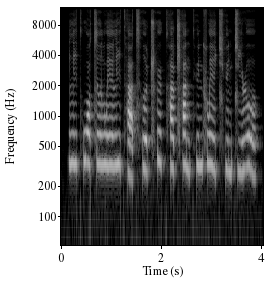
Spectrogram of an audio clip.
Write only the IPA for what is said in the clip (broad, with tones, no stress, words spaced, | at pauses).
li˦t̪ʰwɔ˥˨ t͡sɹ̩˦lwe˦ɪ̯li˥˨t̪ʰä̰˨˩ t͡sʰɹ̩˨˦ʈ͡ʂʰɻ̩˥˨ kʰä˦ʈ͡ʂʰa˥˨nt̪ʰy˦n ʂwe˥˨ɪ̯t͡ɕʰy˨˦nt͡ɕi˨˦ ɻɤ˥˨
